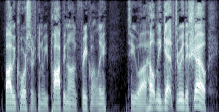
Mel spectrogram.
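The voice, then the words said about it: Strained, unwell-sounding voice. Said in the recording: “I've been a little bit under the weather, so my voice is not great.”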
